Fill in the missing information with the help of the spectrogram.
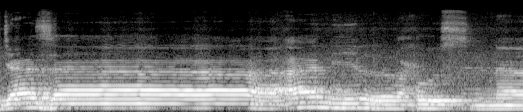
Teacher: Maka jazanya jangan pendek, bukan jazaanil, tapi wajib membacanya 5 harokat. Ya, tidak boleh kurang, tidak boleh lebih juga rasanya. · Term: mad wajib mutasil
